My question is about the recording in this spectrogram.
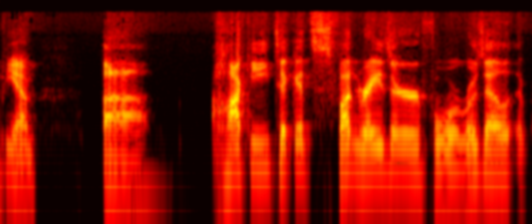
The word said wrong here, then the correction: Rosalie's: I never say that right. – Rosalie's Forever Footprints.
